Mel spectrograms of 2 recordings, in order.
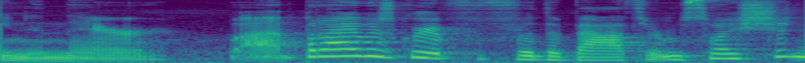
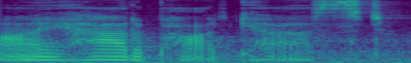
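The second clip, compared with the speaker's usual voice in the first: whisper; 4 semitones lower, 11 dB quieter than usual. Acted. Aside about ex finding podcast.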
